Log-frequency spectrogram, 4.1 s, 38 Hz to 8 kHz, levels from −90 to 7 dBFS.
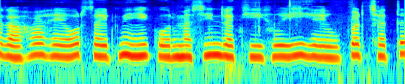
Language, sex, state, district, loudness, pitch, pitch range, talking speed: Hindi, female, Punjab, Pathankot, -13 LUFS, 225 Hz, 220-240 Hz, 205 wpm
